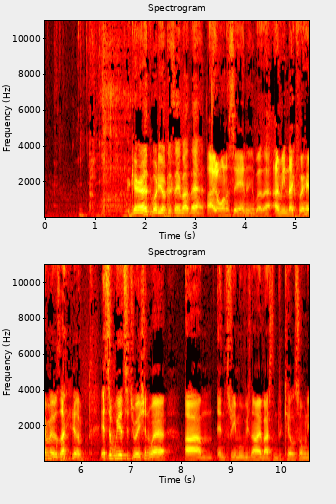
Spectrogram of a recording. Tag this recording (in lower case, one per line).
speech
inside a small room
